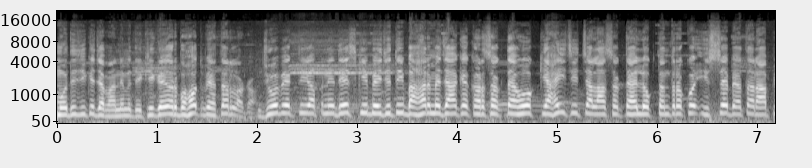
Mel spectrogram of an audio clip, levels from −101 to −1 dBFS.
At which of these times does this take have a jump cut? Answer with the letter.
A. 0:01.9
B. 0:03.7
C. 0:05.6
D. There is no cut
A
